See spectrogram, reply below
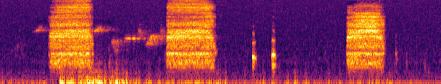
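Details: Barn owl at the nest in Cabañeros National Park while a female tends two chicks one and four days old with prey from the male. Three harsh hisses mixed with short whistled chirps and a couple of sharp clicks.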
